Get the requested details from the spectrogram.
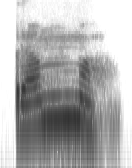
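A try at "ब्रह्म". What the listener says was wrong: Brahma. Can you feel the drop in the ha? I'm not really hearing the ha.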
